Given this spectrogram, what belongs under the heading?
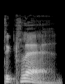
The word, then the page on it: declared: anglais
